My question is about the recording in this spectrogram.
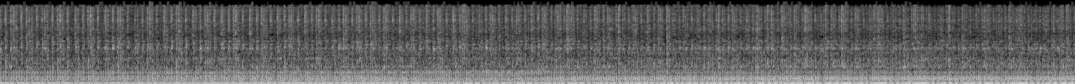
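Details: Old carbureted truck engine, not run in 30 years: steady high choke idle, even and smooth, no misses or knocking. Oil pressure about 42 psi, nearly 50 revved, slight smoke while the rings seal.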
